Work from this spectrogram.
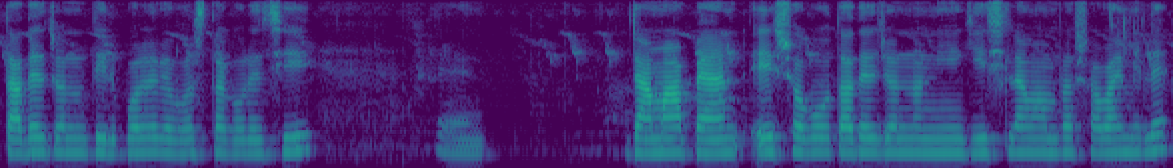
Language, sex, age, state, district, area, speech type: Bengali, female, 18-30, West Bengal, Uttar Dinajpur, urban, spontaneous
